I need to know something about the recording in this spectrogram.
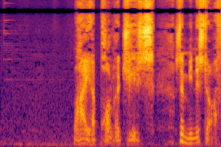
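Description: A middle-aged man speaks calmly and politely, heard close up.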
